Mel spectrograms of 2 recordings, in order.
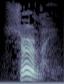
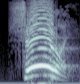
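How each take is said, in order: First: Surely murmured softly in wonder. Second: Surely proclaimed high and loud; surely cried out like a certainty; confident surely. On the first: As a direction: let surely settle in quiet awe. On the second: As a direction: ring out surely with total confidence. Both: Shown as a demonstration. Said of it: "It tells us the mood, the, the tone".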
